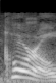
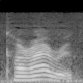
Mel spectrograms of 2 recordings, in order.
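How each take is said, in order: First: It is pronounced like the English word coral. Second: It is pronounced with Japanese sounds, kararu. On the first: "like the coral in the Great Barrier Reef" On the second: "how the Japanese pronounce it"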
